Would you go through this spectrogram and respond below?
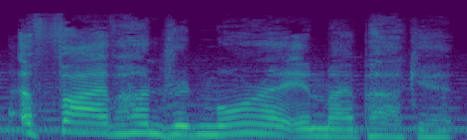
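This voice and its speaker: A man's voice: sits high, expressive, unhurried, fairly bright tone, faint music behind. An actor playing a cocky, playful young man in a video game, with a teasing, theatrical delivery. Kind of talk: animated video game voice acting.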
